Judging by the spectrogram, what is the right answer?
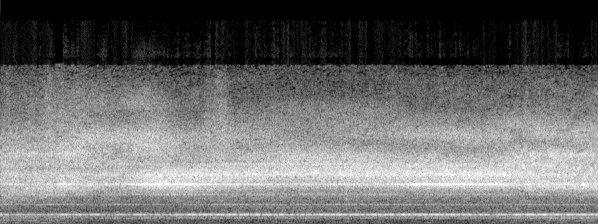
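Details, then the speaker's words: Computer in the BIOS after a reboot, with the fan speed control not found: a thin, steady high-pitched squeak over a soft hiss; suspected bad fan bearing, possibly in the power supply, unconfirmed. "Bad fan bearing maybe? I was thinking maybe in the power supply."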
